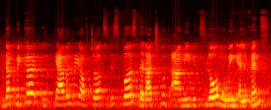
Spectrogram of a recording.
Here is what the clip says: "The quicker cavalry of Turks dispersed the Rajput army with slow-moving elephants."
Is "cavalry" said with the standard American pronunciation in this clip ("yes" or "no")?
yes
